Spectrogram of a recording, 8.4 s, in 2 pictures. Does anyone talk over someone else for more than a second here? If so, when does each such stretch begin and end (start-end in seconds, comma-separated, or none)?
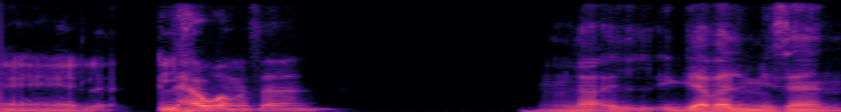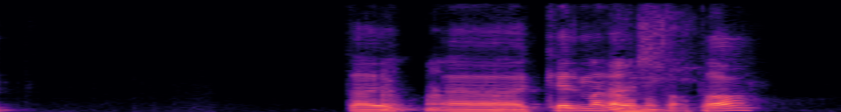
6.1-7.8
